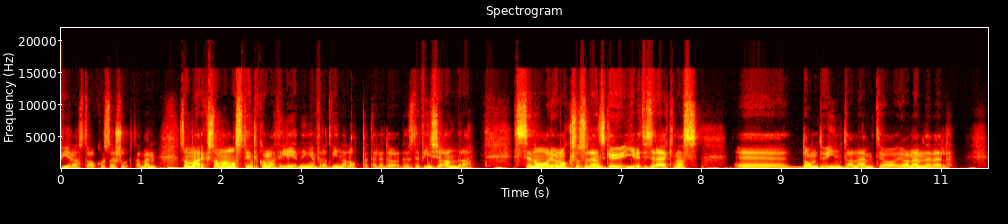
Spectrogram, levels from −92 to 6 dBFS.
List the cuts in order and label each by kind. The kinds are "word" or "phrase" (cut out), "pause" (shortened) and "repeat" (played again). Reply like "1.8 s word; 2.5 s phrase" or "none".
none

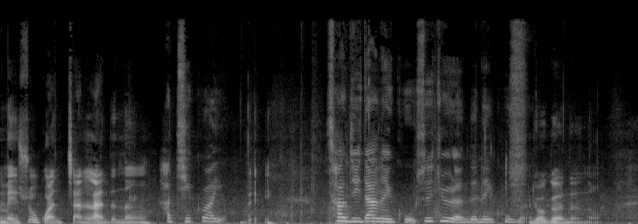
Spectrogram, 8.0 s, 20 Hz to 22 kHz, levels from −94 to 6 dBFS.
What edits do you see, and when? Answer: 2.0 s pause

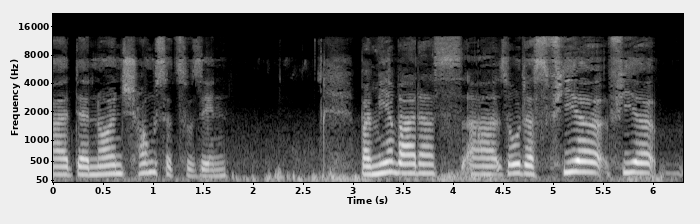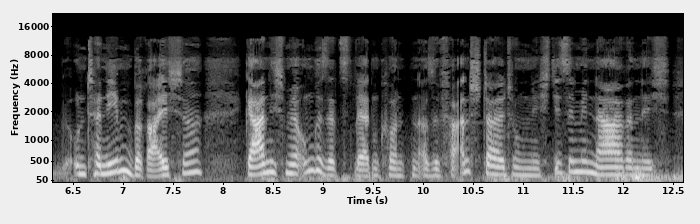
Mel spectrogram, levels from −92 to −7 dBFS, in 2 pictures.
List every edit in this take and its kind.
none

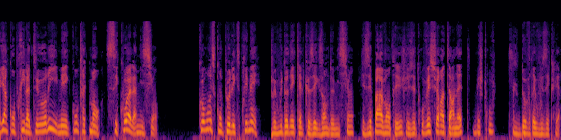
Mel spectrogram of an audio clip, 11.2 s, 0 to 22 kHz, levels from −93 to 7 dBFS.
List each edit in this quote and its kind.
2.1 s pause; 5.4 s word; 7.1 s pause

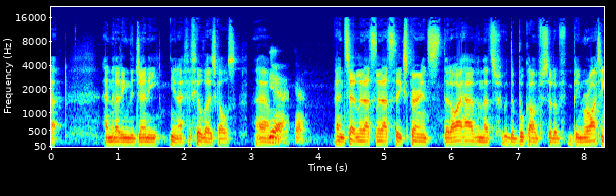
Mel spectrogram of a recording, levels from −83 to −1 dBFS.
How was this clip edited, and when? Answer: 0.9 s word; 2.9 s pause; 3.6 s word; 4.9 s repeat

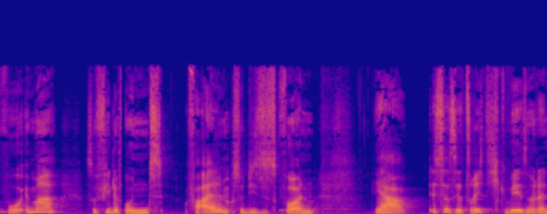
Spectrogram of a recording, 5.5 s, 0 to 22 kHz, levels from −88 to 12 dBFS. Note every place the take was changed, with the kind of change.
1.2 s word; 2.3 s word; 2.8 s word

